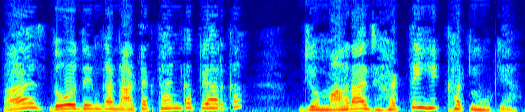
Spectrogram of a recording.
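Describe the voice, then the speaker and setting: An overworked young daughter-in-law in an animated family tale, acted by a woman storyteller. She speaks higher, with a resentful, complaining edge and a defensive manner. The sound is dry and close. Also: moderate pace, dry recording. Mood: exasperated. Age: young adult. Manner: complaining, exasperated. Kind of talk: Hindi cartoon story dialogue.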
